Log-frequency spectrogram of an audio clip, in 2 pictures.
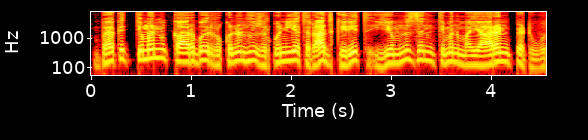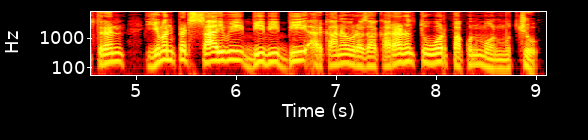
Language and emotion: Kashmiri, neutral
